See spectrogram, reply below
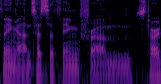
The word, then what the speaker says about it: Klingons: Okay, but this word is Kilgon. No, that's not correct. – Klingons. – Is that really how you pronounce yes.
